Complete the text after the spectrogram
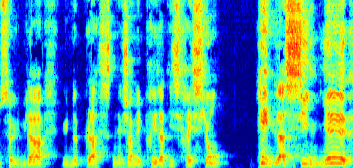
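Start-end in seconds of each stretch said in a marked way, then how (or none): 3.5-4.6 high, loud triumphant howl; full-voiced high shout; yelled. A narrator's reading. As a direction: yell it out for all to hear. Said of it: "hurla Gorenflot".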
